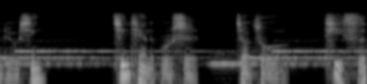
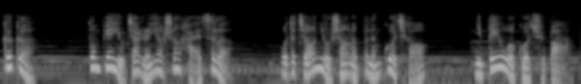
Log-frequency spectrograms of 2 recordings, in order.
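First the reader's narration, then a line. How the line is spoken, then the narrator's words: Woman speaking smilingly. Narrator (Chinese): 一个异常美丽的女子笑着说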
